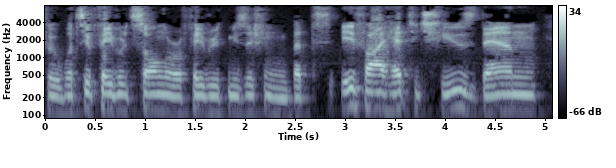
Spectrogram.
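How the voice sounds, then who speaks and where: A man in his twenties with a German accent, answering interview questions hesitantly, with many ums and pauses. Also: fairly low pitch, a bit bright. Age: 20s. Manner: hesitant, many ums and uhs, laughs often. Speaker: interview guest, musician. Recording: lo-fi online radio call.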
